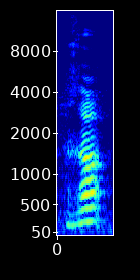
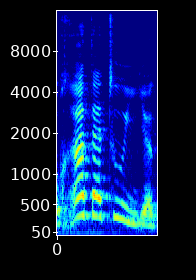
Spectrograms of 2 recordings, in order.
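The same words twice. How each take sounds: First: Ra-ta-touille chopped into three beats; teacher beating the syllables for the class; tapping syllables. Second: Said in the usual way. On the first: Shown as a demonstration. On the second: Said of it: "combien de syllabes".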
